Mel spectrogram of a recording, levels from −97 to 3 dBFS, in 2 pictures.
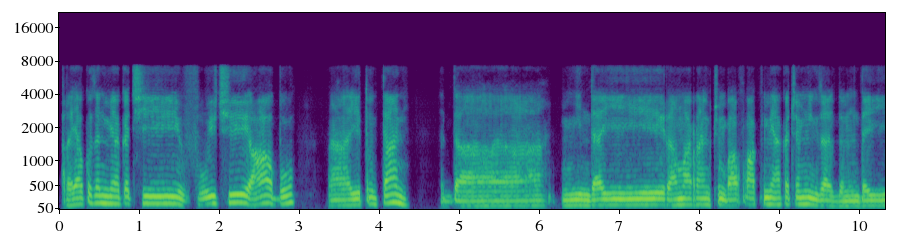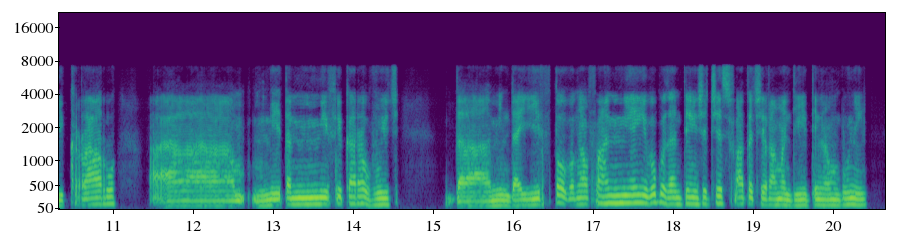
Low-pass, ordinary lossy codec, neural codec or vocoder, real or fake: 7.2 kHz; none; codec, 16 kHz, 4 kbps, FreqCodec, smaller model; fake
